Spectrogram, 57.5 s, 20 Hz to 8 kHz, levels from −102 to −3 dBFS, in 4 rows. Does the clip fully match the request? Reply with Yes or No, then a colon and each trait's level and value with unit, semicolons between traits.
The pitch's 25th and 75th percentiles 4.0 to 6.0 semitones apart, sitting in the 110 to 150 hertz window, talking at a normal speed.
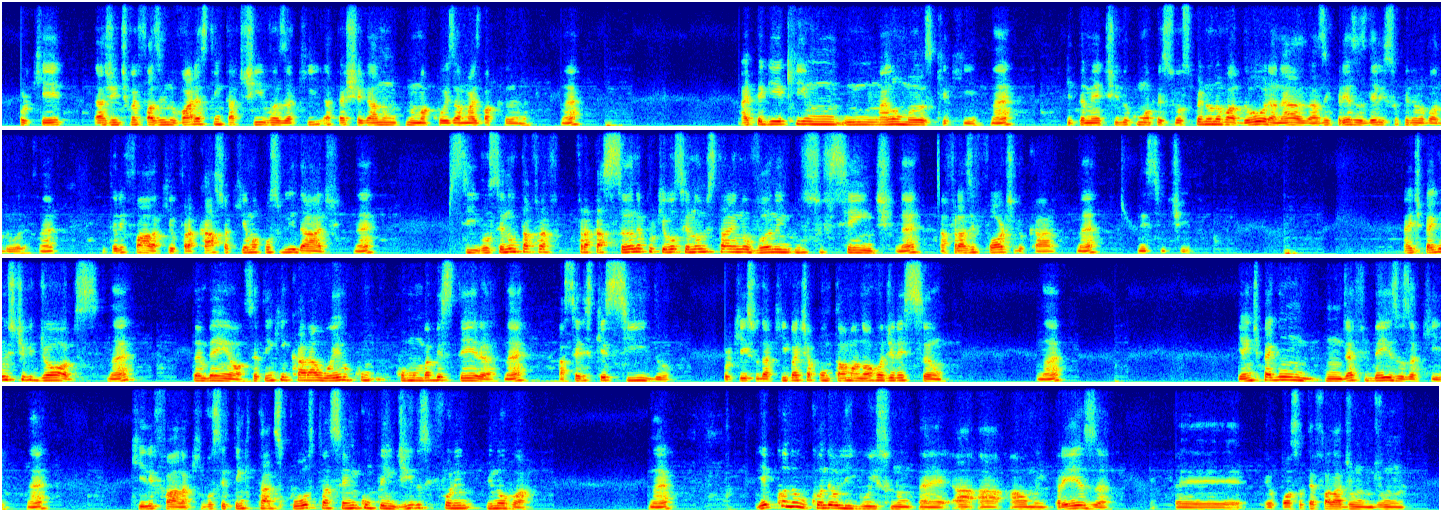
Yes: average, 5.0 semitones; medium, 140 Hz; average, 165 wpm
